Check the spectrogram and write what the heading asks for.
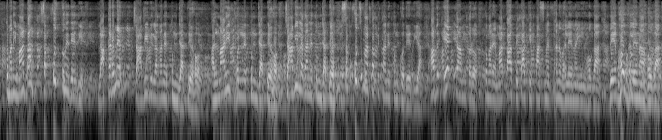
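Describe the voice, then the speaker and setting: Echoey male storyteller in a big hall. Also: high-pitched. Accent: Hindi. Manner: dramatic, repeats phrases, swings from loud to soft; breaks into sung lines. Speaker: religious storyteller. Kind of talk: devotional scripture discourse. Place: large hall with crowd. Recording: echoey live hall with music behind.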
